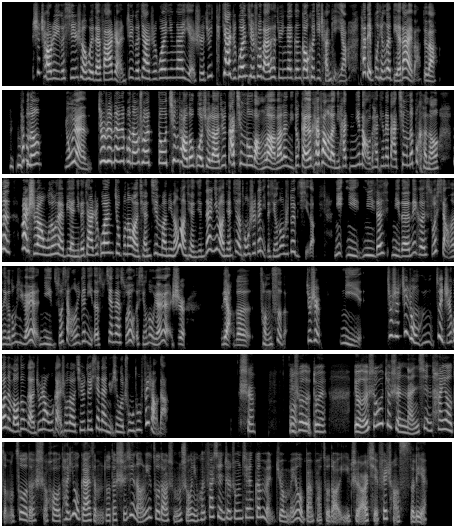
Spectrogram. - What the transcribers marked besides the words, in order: laugh; other background noise
- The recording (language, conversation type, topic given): Chinese, advice, 我怎样才能让我的日常行动与我的价值观保持一致？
